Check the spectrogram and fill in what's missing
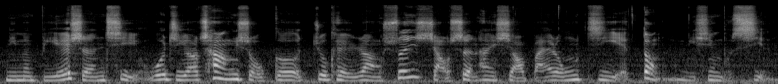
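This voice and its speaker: A woman voicing a clumsy, excitable boy hero who cries easily, talking fast and pleading. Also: mid-range voice, a little hiss or hum, close to an everyday voice. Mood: boastful, flustered.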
